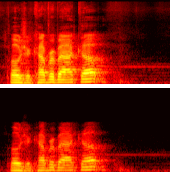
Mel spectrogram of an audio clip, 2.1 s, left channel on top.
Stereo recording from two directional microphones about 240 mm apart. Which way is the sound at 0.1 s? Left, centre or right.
Left.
